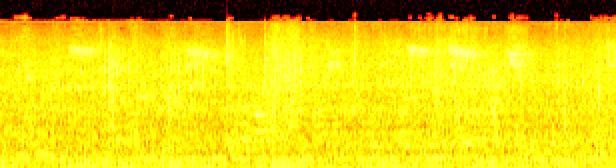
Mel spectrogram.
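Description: A vehicle engine idling with a steady low hum, with a few scattered knocks and several short high chirps over it.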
